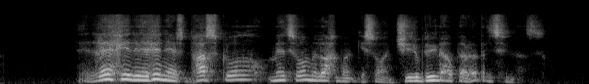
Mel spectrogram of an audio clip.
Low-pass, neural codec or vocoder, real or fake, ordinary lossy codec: 10.8 kHz; codec, 16 kHz in and 24 kHz out, 0.6 kbps, FocalCodec, streaming, 2048 codes; fake; MP3, 64 kbps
